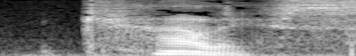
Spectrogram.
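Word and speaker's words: Callies: I believe it's pronounced Callis.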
